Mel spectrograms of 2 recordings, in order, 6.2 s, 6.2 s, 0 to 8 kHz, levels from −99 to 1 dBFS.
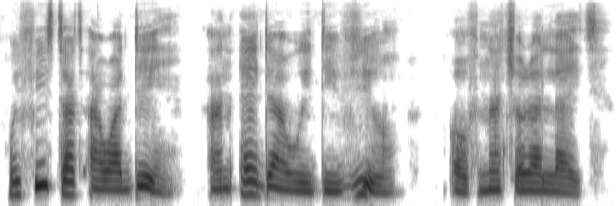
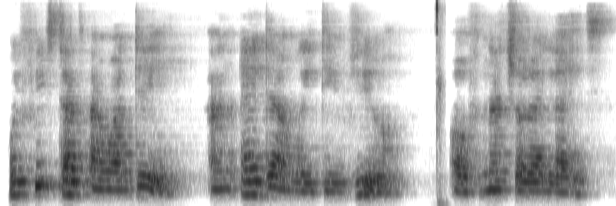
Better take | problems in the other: first | noise reduction (neural mask model DeepFilterNet 3)

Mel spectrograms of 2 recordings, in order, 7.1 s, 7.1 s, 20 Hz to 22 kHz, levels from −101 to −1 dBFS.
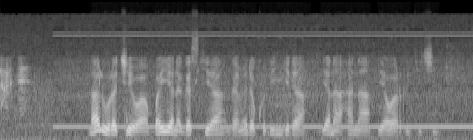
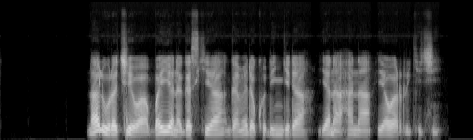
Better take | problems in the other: second | background sound (Telephone); 8 dB below the speech

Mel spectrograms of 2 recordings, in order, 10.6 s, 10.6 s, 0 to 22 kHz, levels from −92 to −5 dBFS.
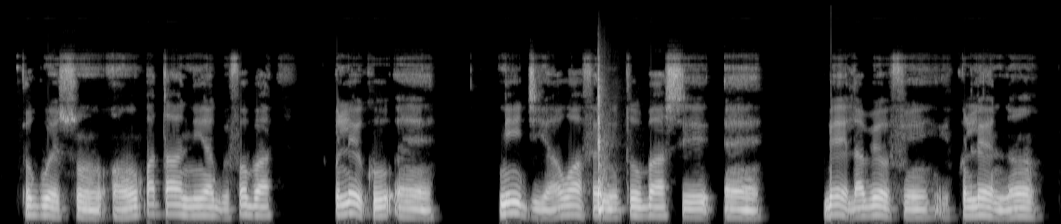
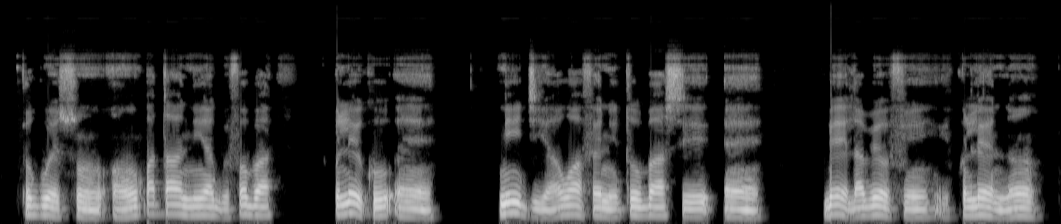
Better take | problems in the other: second | noise reduction (neural mask model RNNoise)

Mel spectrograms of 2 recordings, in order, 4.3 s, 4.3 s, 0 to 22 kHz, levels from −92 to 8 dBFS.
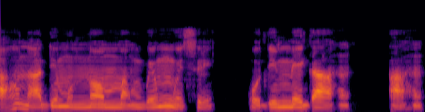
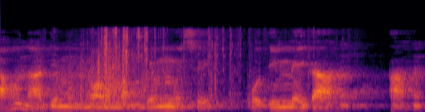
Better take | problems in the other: first | background sound (Bicycle); 9 dB below the speech // room echo; dies away in 1 s

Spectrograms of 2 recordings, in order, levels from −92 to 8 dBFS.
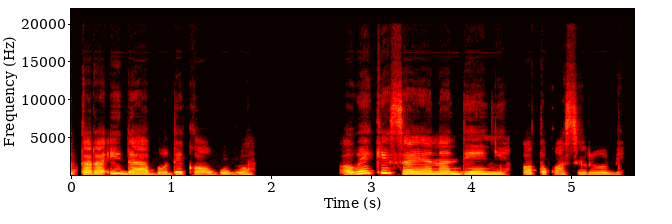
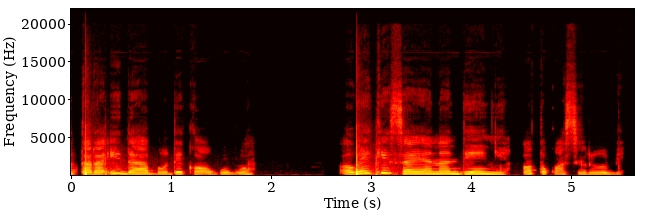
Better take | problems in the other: first | background sound (Fireworks); 5 dB below the speech

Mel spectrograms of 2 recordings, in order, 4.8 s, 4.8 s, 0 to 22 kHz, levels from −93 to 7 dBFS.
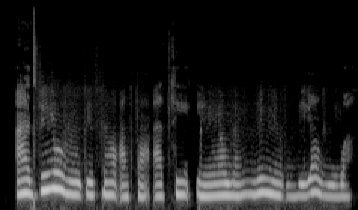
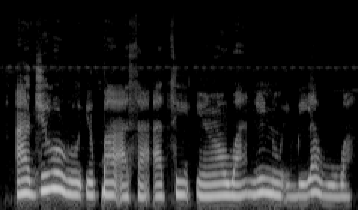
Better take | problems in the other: second | noise reduction (neural mask model DeepFilterNet 3)

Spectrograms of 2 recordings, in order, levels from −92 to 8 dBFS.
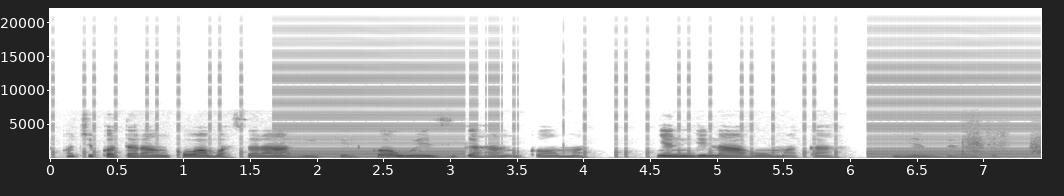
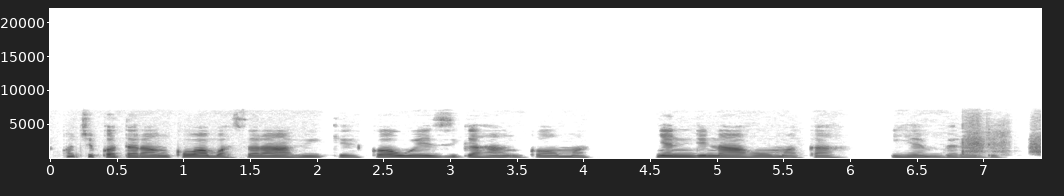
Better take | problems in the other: second | background sound (Telephone); 11 dB below the speech

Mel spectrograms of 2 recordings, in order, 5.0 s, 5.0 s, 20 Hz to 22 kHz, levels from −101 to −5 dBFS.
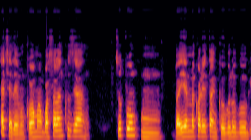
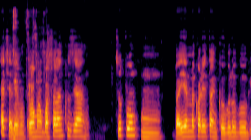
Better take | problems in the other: first | noise reduction (neural mask model Resemble Enhance denoiser)

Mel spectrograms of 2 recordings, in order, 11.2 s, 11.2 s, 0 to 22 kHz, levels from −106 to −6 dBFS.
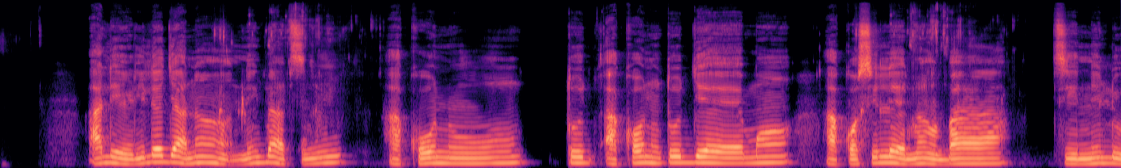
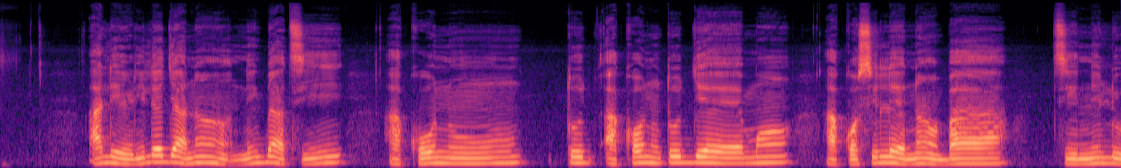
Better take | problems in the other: second | noise reduction (neural mask model Resemble Enhance denoiser)

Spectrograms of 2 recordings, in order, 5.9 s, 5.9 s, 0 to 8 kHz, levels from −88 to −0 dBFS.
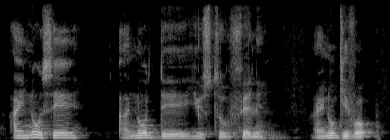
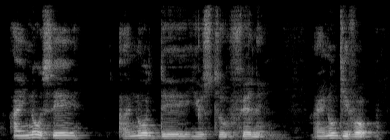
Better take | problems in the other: first | room echo; dies away in 0.2 s

